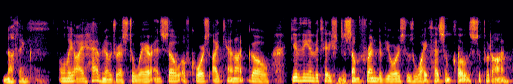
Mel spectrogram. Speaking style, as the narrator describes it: by a violent effort, she controlled herself and answered in a calm voice

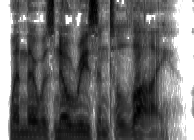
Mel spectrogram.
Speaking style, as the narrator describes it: Ruhaya snapped

